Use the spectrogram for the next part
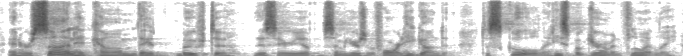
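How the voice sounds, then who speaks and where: Speaking in a long, reverberant hall, a middle-aged American man who pastors tells personal anecdotes informally and haltingly, often pausing to clear his throat. His husky, gravelly voice has a fairly high pitch and a dark tone.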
